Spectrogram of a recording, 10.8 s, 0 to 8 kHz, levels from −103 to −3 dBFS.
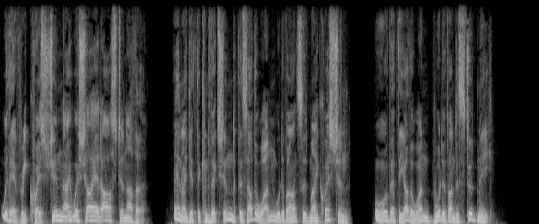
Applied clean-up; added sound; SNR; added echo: none; none; none; none.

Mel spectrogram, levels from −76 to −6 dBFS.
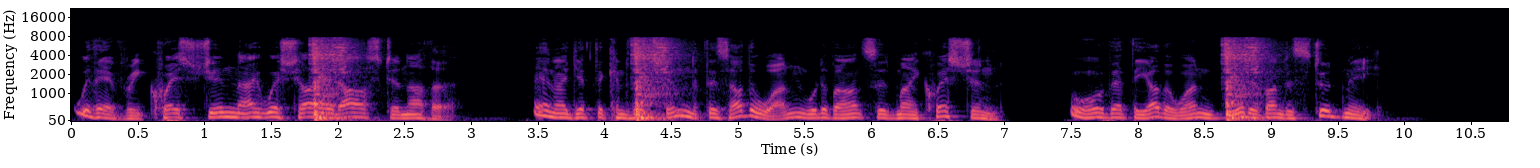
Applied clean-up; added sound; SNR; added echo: none; Explosion; 4 dB; none.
